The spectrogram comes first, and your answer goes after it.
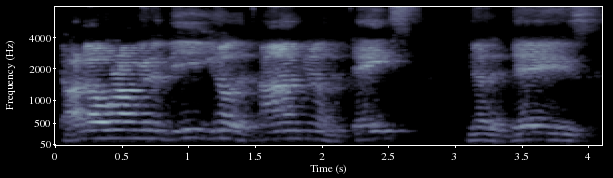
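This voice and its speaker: A man co-hosting a casual motorcycle live stream, joking and teasing with loud bursts. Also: fairly high pitch, a little fast, a little hiss or hum. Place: garage. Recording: echoey garage, far from mic.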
